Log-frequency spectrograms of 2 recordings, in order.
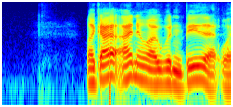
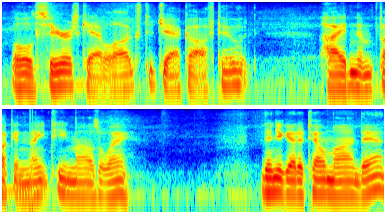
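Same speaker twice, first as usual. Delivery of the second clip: usual speaking voice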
